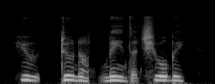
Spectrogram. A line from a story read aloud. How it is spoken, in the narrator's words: she cried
